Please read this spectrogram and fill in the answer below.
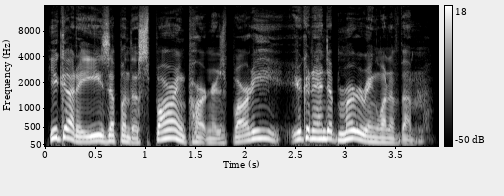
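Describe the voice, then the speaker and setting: An actor playing a persuasive, scheming rich promoter in an audio drama, talking in a businesslike way. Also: male voice, a little high, sing-song, fast talker, no room sound, studio quality. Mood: placating.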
